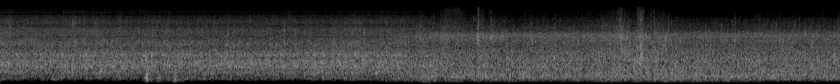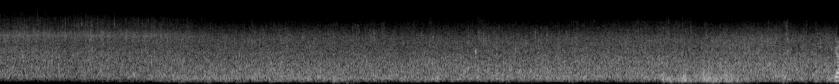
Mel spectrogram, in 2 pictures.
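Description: Small mountain stream running, a steady rush of water.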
